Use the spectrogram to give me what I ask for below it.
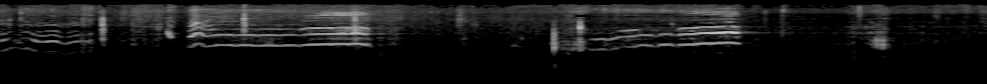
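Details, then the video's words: An abandoned monkey cries while hugging its owner's feet: rising, wavering whimpers with strong harmonics, two drawn-out whines each climbing in pitch, separated by short breaks, with faint handling noise. "Un pobre mono abandonado llorando abrazando los pies de su dueño"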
